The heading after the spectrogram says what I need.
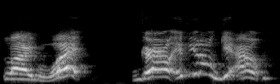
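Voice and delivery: shouted mock disbelief. Real, not acted. Mock outrage at a chat member.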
